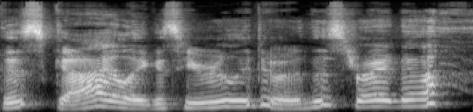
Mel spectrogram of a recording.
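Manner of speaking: high, incredulous disbelief.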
